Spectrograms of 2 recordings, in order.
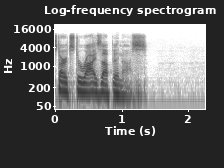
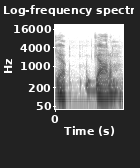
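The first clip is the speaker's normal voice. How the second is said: quiet smug aside; 7 semitones lower, 6 dB quieter than usual. Retold or imitated. Smug aside, thinking he won.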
